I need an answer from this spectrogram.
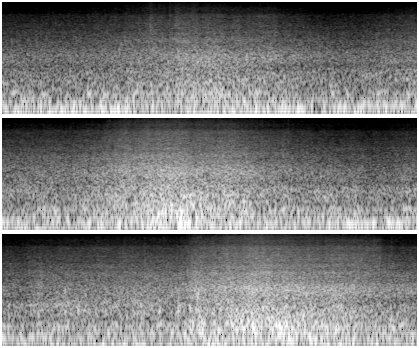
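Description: Steady rushing water with a low rumble underneath, swelling louder twice, about halfway through and again near the end, like waves washing in.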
